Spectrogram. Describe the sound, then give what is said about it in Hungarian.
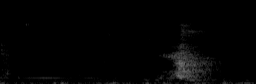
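A single short sneeze, a soft breathy burst that rises quickly and fades within a fraction of a second, heard faintly against a quiet, hissy background with no talking. “Egészségedre.”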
